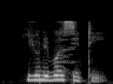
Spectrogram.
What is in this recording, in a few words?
"University", English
